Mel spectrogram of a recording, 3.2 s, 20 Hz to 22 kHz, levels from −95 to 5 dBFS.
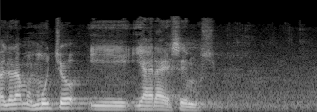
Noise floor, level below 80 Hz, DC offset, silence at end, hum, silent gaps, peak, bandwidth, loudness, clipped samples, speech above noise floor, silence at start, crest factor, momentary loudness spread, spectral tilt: -42 dBFS; -62 dBFS; under 0.1%; 0 s; none; none; -4 dBFS; 11.5 kHz; -19 LUFS; under 0.1%; 23 dB; 0 s; 16 dB; 9 LU; -6.5 dB/octave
